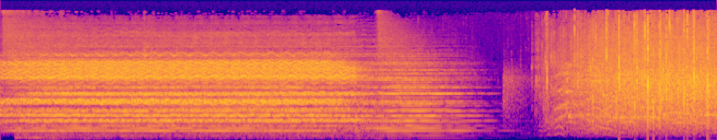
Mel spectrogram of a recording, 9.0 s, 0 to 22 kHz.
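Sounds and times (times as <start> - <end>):
sustained orchestral chord: 0.0 - 6.2
large audience applauding loudly at a concert: 6.6 - 8.9.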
